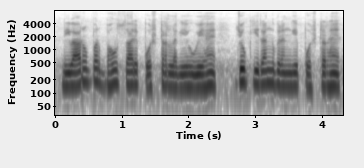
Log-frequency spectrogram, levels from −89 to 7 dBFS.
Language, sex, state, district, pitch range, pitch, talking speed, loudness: Hindi, male, Uttar Pradesh, Lalitpur, 140-160 Hz, 150 Hz, 195 wpm, -17 LUFS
